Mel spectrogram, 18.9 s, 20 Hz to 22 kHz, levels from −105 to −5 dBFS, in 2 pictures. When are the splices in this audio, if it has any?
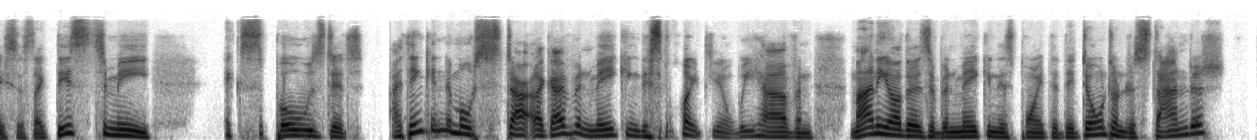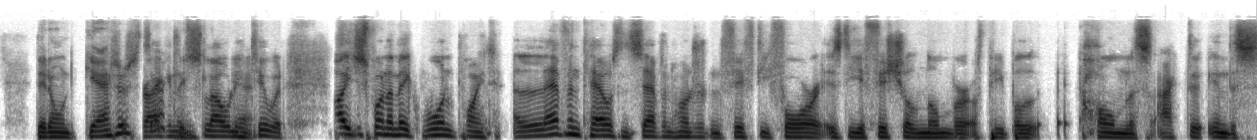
cut 1; at 10.5 s // cut 2; at 11.9 s

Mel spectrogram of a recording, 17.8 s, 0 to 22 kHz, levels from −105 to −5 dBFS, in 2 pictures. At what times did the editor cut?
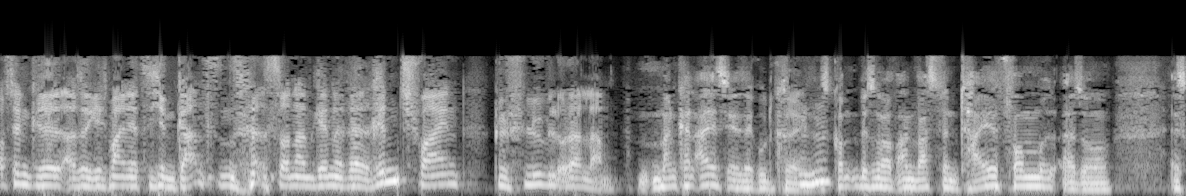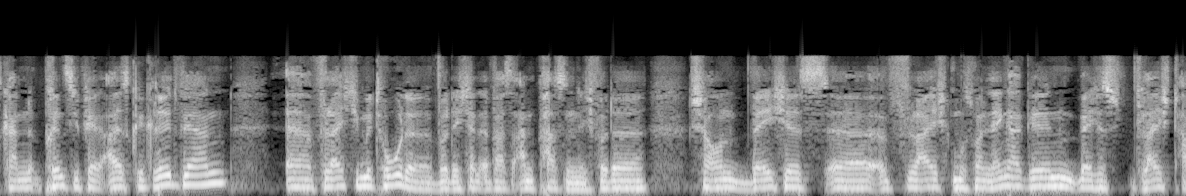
cut 1; at 8.0 s

